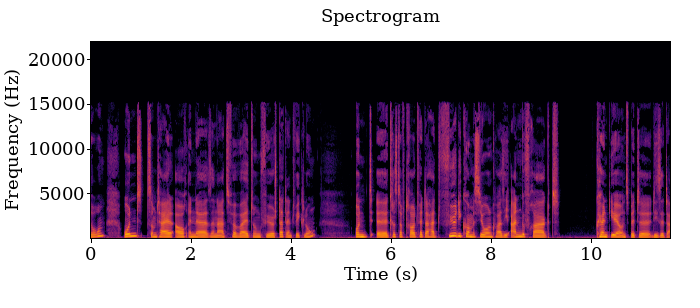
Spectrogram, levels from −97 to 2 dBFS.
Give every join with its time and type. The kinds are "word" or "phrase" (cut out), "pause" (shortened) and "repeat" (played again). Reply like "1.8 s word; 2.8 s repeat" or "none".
none

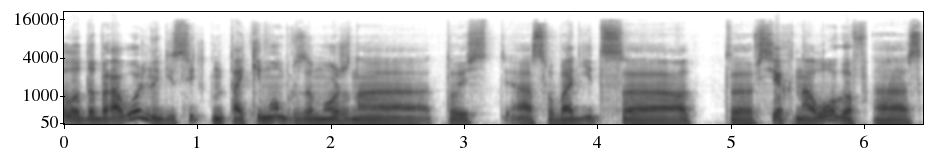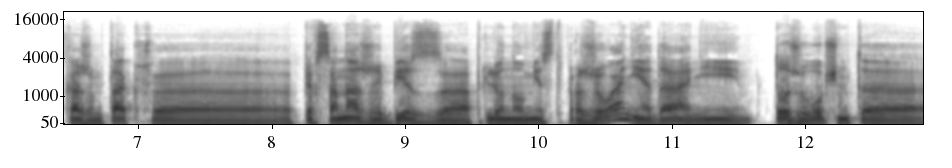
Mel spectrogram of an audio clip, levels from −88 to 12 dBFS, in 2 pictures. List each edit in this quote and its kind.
none

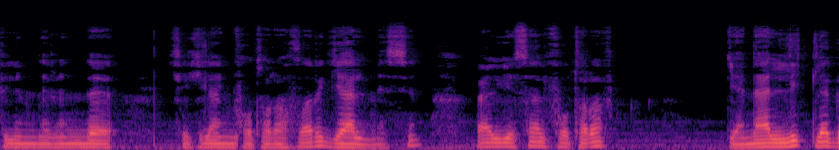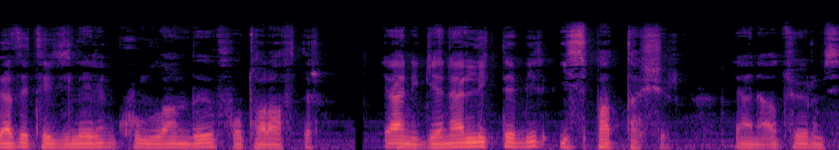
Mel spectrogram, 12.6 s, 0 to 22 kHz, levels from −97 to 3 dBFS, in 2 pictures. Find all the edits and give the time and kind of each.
1.7 s word

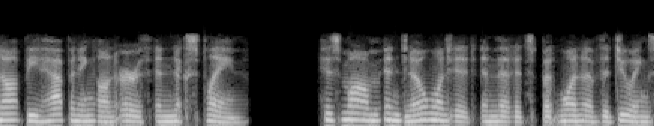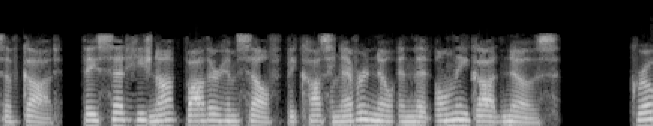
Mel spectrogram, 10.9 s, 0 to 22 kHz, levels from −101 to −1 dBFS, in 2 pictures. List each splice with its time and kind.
1.5 s phrase; 3.4 s phrase; 3.7 s phrase; 6.0 s pause; 6.7 s word; 8.2 s phrase

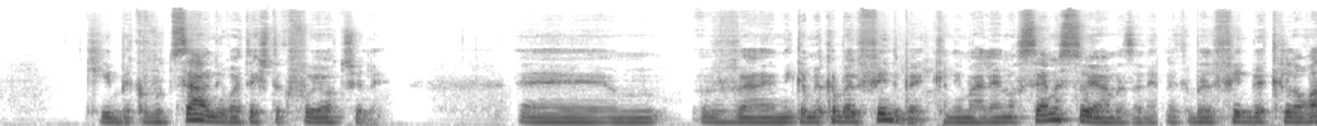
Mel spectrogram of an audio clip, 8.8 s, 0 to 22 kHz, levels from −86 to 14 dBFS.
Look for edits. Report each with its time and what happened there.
5.5 s word; 6.3 s word; 7.7 s word

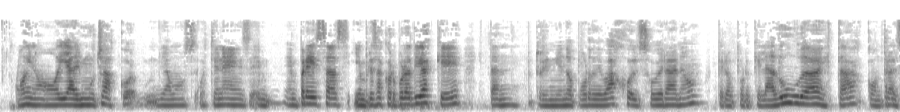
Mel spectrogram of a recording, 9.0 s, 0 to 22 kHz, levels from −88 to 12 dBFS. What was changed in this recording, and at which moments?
1.9 s word; 3.5 s word; 4.7 s pause; 7.1 s pause

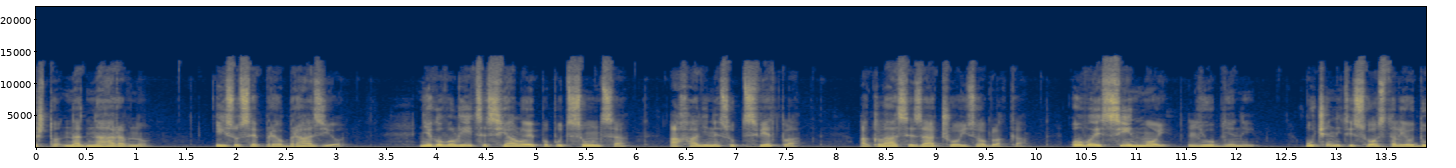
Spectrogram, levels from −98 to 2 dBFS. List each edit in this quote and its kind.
7.1 s phrase; 10.2 s pause; 12.5 s pause

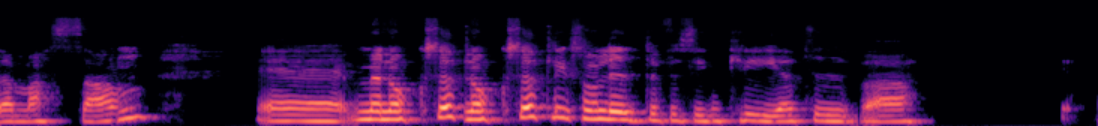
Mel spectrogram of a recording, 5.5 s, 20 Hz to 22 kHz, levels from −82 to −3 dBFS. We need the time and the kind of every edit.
2.3 s repeat; 3.3 s phrase

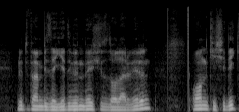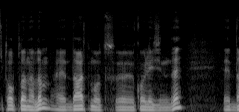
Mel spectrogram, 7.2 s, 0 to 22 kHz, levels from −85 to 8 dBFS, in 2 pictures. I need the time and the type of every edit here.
2.9 s phrase; 3.6 s phrase

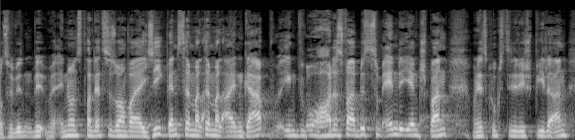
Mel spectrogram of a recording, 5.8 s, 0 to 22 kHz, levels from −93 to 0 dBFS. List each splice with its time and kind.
1.5 s word; 2.0 s repeat; 3.1 s word; 4.2 s word

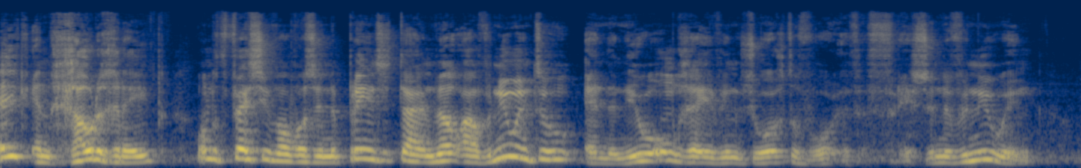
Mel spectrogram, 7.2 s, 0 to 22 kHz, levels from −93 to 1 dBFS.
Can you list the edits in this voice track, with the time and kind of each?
none

